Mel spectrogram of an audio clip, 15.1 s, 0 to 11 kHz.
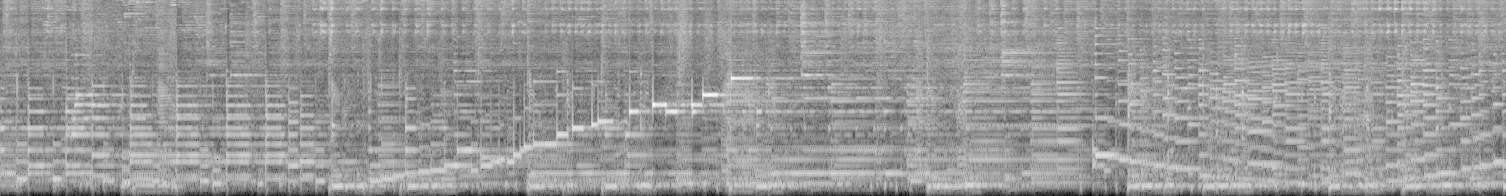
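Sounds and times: big band playing jazz-funk: 0.0 - 15.0
sliding note: 3.9 - 11.9.

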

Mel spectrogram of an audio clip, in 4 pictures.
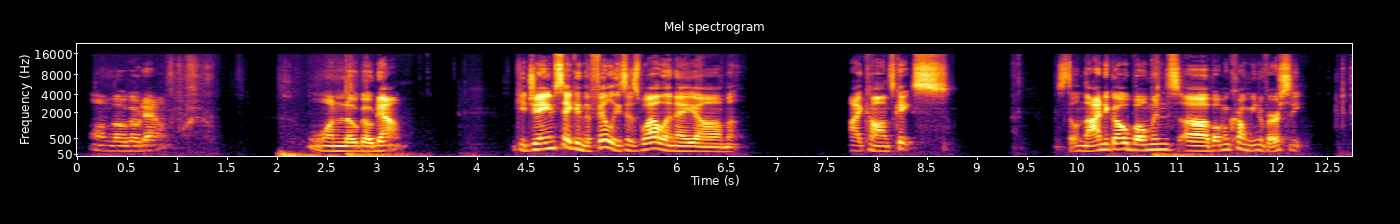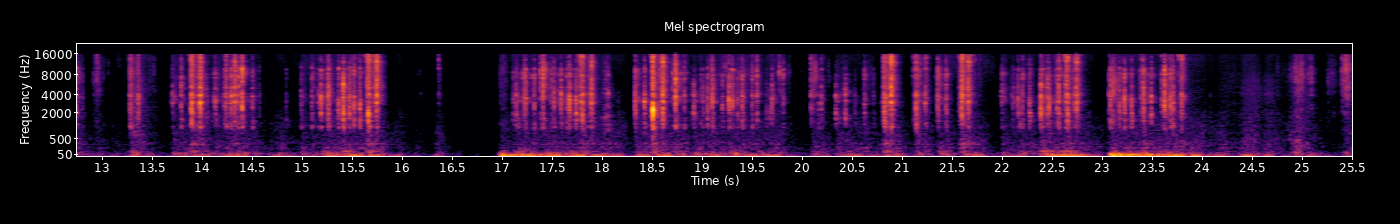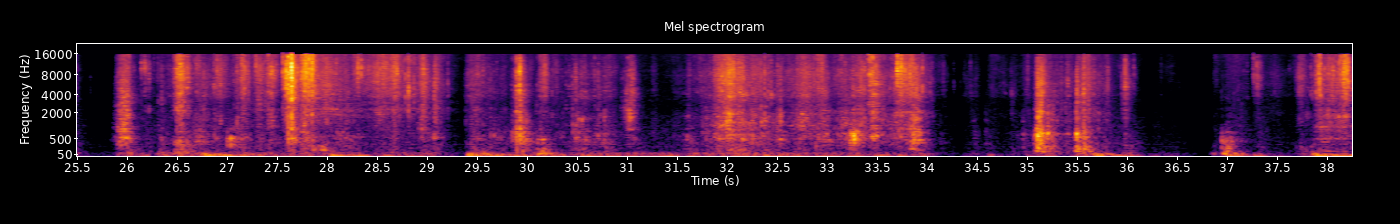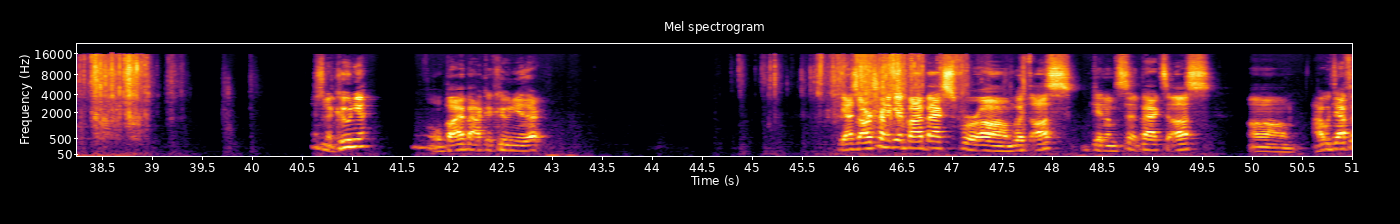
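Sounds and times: typing on keyboard: 12.6 - 15.9, 17.1 - 23.9
cardboard box rustling: 26.0 - 34.2
foil pack tearing: 45.0 - 46.7.

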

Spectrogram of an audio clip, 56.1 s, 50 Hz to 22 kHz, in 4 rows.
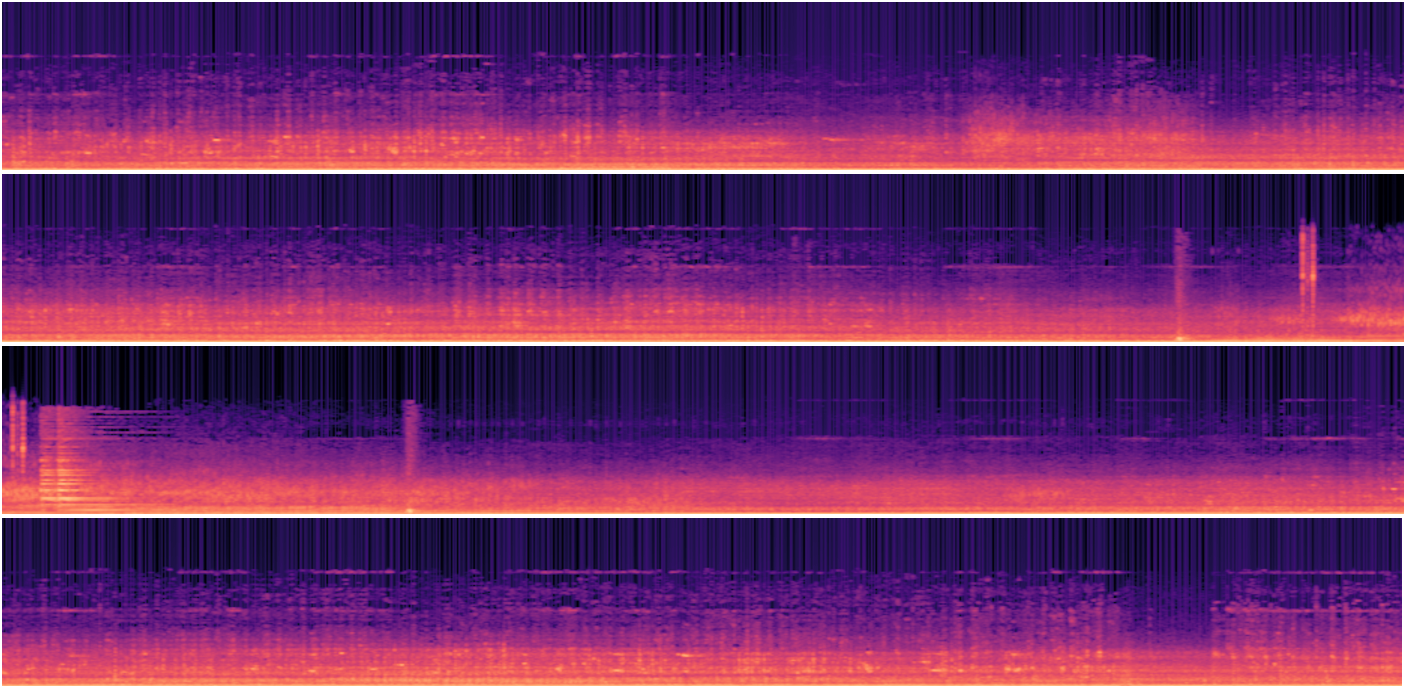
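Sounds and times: diesel truck engine running: 0.0 - 56.0
sharp knocks: 25.7 - 26.0.

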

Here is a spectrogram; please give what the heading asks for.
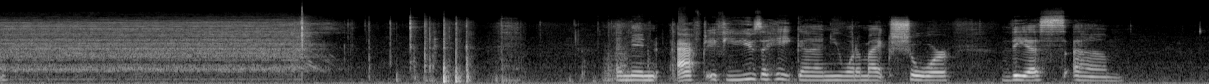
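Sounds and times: heat gun blowing: 0.0 - 3.6.

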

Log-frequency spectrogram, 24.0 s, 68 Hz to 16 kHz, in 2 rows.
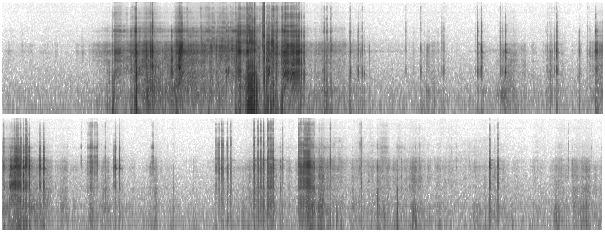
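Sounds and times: scraping and crunching: 2.2 - 7.2.

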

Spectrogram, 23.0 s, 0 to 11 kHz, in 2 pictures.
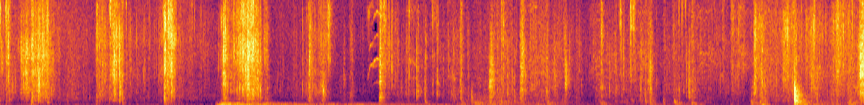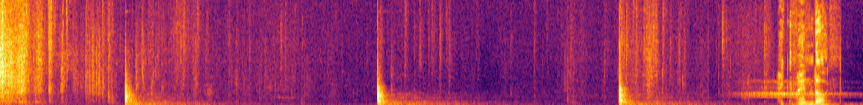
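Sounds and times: heavy echoing thuds: 2.9 - 9.2
low rustling: 2.9 - 10.0.

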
